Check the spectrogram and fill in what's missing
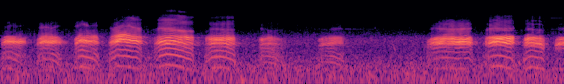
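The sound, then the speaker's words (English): A huge Tibetan crow caws repeatedly while hopping across a high field, a rapid series of harsh, croaking calls in two bursts separated by a short pause, loud with no other voices. “I remember being startled by the bizarre sounds made by a huge Tibetan crow hopping across a high field.”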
